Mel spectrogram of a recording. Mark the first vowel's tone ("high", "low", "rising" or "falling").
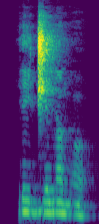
low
